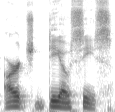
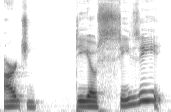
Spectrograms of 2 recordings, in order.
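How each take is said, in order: First: "Archdiocese" said slowly and firmly, falling at the end; settled pronunciation. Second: "Archdiocese" sounded out slowly, syllable by syllable, ending in a questioning rise; unsure pronunciation. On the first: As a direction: land "Archdiocese" with a confident fall. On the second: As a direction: test "Archdiocese" slowly like you're not sure of it. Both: Shown as a demonstration. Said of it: "I don't even know how to pronounce this word".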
